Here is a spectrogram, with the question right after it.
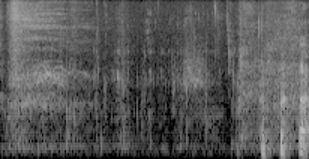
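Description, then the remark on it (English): Chewing with soft wet mouth noises, ending in three louder crunchy bites in a quick, even rhythm; no talking. “I'm going to cut some of that chewing out.”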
